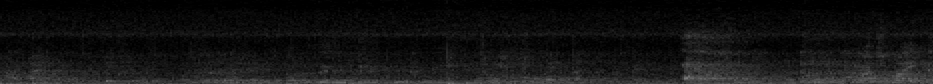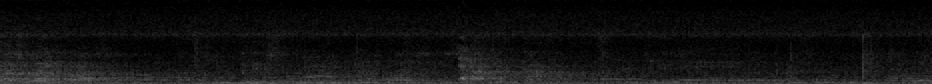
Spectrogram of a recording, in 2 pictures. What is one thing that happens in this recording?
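Men shout to each other in a large echoing hall.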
